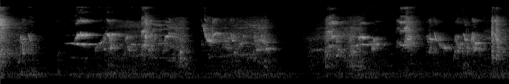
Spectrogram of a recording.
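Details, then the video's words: Mimicking budgerigar, taught cucak jenggot, kapas tembak, lovebird ngekek and sparrow-fight sounds for tutoring songbirds; softer, scratchy chattering phrases with a few sharp squeaks, in three bursts divided by brief silences. "Parkit isian mewah cocok untuk memaster burung kicau"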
